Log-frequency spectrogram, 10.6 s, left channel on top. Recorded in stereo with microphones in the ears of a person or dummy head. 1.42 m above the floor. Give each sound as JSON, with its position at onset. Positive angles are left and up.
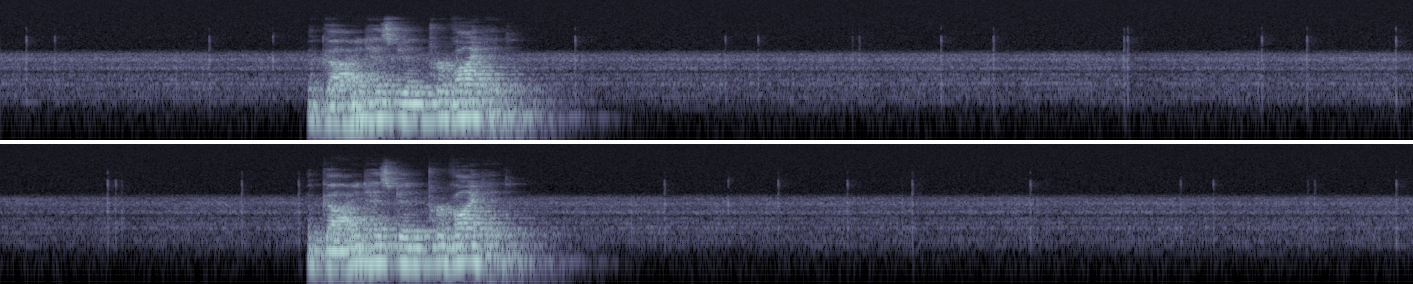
{"t": 2.3, "sound": "a man speaking", "side_deg": -70, "distance_m": 0.7}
